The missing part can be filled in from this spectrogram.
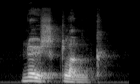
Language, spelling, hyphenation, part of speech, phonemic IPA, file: Dutch, neusklank, neus‧klank, noun, /ˈnøːs.klɑŋk/, Nl-neusklank.ogg
- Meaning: a nasal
